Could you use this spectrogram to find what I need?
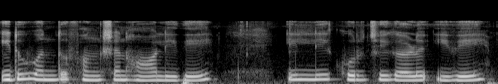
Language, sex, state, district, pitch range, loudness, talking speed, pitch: Kannada, female, Karnataka, Bidar, 195-225 Hz, -17 LUFS, 95 wpm, 210 Hz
